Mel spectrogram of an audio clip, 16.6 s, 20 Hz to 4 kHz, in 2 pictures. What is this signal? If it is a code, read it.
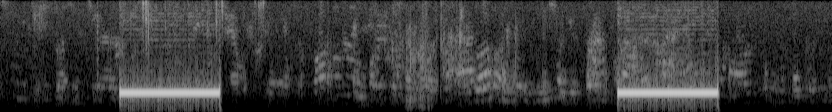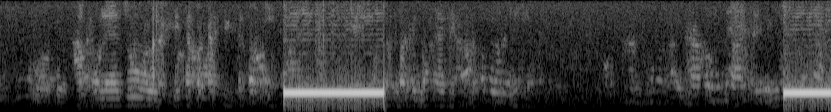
Ringback tone (Europe, 425 Hz), with speech.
